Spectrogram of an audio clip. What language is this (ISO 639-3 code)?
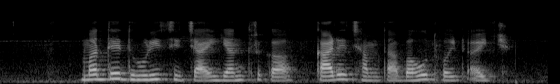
mai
